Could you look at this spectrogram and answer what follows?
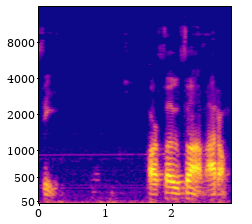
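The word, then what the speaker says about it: phi: feet yeah okay it you might have always pronounced it five but they pronounce of feet our flow thumb I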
